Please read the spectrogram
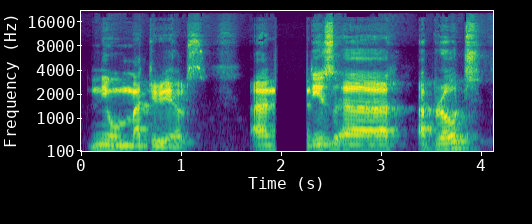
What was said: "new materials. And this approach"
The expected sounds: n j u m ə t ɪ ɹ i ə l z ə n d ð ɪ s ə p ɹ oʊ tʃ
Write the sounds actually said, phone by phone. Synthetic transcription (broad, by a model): n j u m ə t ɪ ɹ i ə l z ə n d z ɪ ə p ɹ oʊ tʃ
